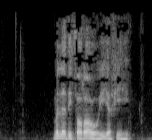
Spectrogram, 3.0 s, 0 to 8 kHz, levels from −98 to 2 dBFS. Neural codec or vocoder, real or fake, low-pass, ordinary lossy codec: none; real; 7.2 kHz; MP3, 32 kbps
